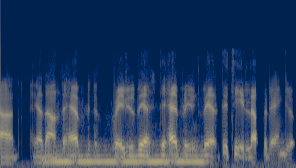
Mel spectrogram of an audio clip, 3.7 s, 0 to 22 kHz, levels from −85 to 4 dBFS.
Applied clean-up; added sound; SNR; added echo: neural diffusion model UNIVERSE++.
